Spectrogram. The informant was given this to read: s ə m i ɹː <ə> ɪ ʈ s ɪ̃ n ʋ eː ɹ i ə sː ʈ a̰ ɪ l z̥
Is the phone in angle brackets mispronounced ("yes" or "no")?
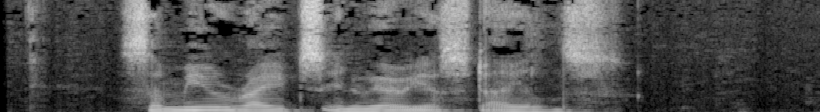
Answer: yes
